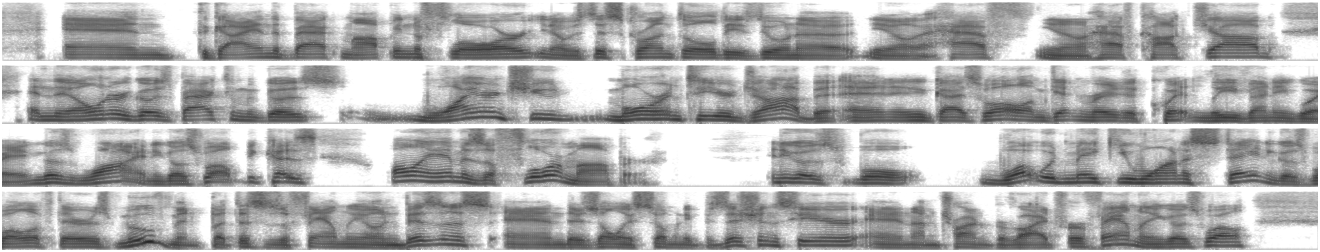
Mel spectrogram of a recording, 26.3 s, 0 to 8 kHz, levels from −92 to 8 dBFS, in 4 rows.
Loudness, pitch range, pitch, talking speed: -20 LUFS, 105-150 Hz, 120 Hz, 260 wpm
